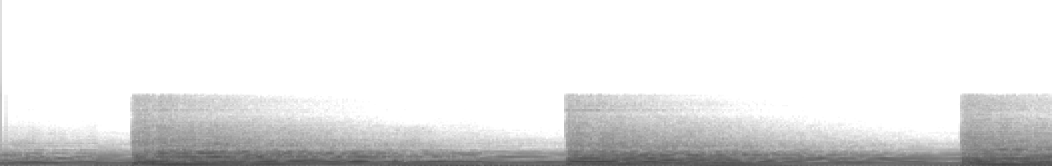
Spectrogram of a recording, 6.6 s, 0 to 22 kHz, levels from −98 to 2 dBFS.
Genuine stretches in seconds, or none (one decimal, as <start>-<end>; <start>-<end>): 0.6-2.4; 3.0-6.6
